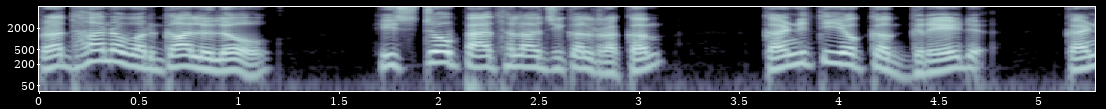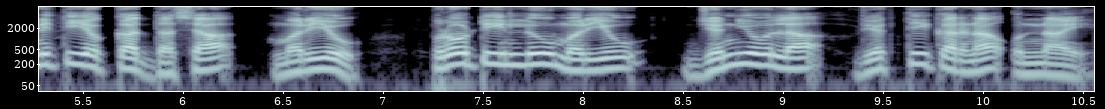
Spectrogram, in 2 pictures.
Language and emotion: Telugu, neutral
